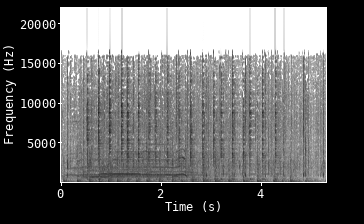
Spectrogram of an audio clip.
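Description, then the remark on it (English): A loud crowd at a rally for migration justice cheers and applauds two of the organizers for several seconds, with steady rhythmic clapping and a brief high whistle rising above the dense, continuous noise. “A big applause”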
